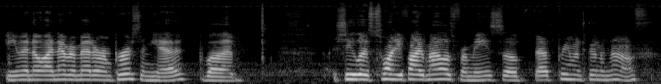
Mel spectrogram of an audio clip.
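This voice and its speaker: A woman's voice: mid-range voice, steady tone, fairly quick, fairly bright tone, low-quality recording. A woman in her twenties, tired, answering viewer questions in a casual vlog with many ums and restarts. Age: 20s.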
